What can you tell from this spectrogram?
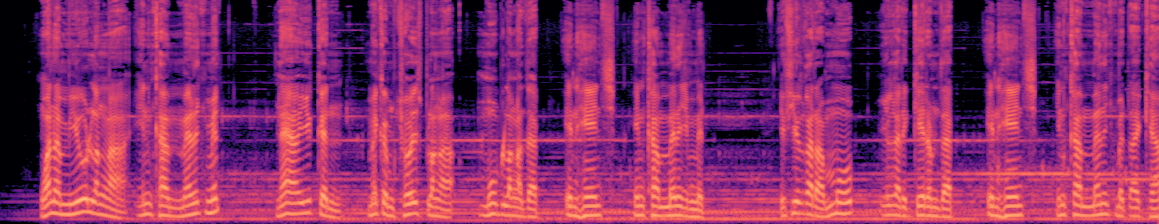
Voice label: nthn kriol; enhanced income management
